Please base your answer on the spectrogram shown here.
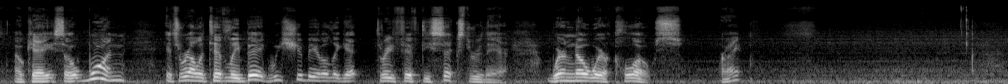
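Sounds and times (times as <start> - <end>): steady low hum: 0.0 - 10.0
faint click: 9.6 - 9.9.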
